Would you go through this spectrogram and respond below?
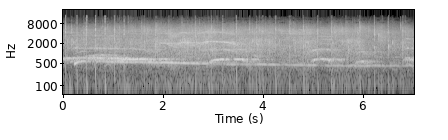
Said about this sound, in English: Wow, that's fairly extensive clapping.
